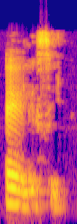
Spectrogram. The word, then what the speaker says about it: hélice: Outro exemplo, hélice. Nós temos 6 letras e apenas 5 fonemas, porque o H não tem som.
